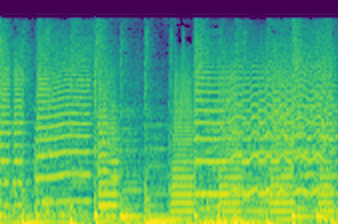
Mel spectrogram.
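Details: Upbeat swing-style music with guitar and brass fills the recording, with no animal sounds.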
